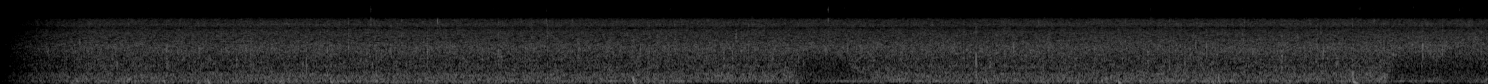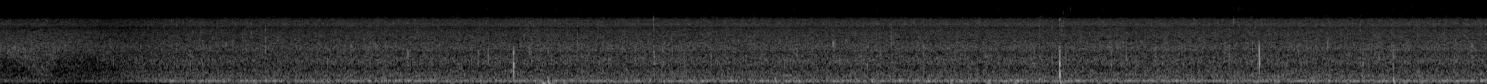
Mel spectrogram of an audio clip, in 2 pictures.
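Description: Steady rain falling, with a few sharp single drop ticks standing out in the second half.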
